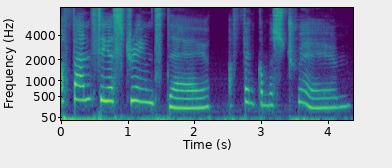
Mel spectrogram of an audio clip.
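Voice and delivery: poor put-on British accent. Trying out British phrases, in a bad British accent. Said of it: "My British accent is not very good".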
